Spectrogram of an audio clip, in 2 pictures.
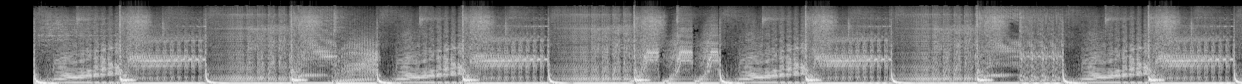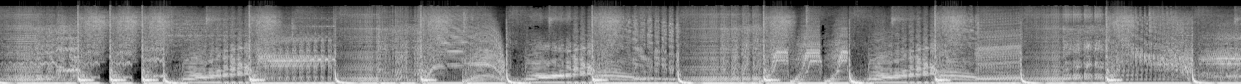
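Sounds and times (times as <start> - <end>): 
bare bass: 0.4 - 24.8.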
